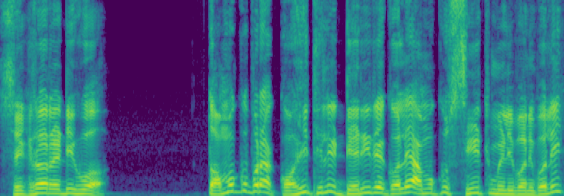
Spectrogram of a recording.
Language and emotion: Odia, angry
